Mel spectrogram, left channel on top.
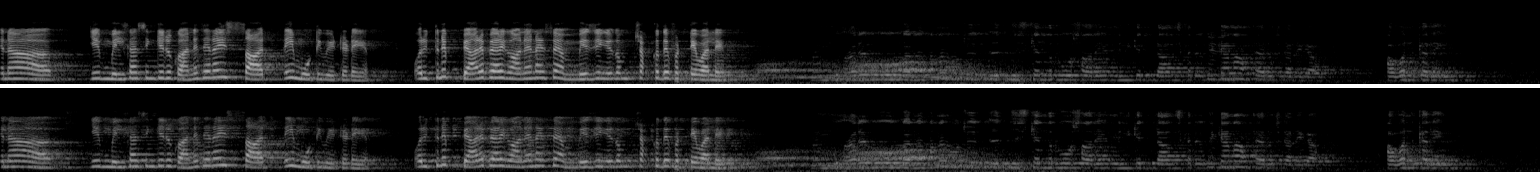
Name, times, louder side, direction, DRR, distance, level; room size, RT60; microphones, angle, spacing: voice 1, 0.0-3.7 4.1-7.3, left 5 dB, 85° left, 12 dB, 1.2 m, -30 dB
Growling, 5.4-10.8, equal, ahead, 2.1 m, -48 dB
voice 2, 8.1-13.2 13.9-14.5, right 1 dB, 25° right, 1 dB, 3.5 m, -46 dB
29.5 x 20.0 x 7.7 m, 1.3 s
head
